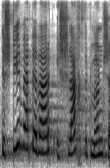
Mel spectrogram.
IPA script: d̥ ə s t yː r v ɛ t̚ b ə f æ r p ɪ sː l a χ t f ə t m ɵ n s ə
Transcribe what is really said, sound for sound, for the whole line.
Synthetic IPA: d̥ ə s t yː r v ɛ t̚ b ə v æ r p ɪ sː l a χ t f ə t m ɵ n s ə

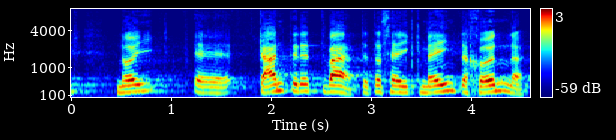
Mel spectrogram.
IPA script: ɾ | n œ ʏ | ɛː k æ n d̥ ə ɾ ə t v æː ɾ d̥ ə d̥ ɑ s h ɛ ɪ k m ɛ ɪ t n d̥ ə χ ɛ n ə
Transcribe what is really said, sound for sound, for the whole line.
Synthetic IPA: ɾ | n œ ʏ | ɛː k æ n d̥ ə ɾ ə t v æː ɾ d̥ ə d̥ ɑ s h ɛ ɪ k m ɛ ɪ n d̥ ə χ œ n ə

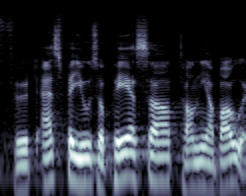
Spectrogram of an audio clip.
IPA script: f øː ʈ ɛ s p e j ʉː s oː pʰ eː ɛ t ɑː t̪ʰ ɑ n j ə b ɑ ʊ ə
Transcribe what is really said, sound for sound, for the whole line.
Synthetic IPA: f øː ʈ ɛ s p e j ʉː s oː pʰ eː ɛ s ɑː t̪ʰ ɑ n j ɑ b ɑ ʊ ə

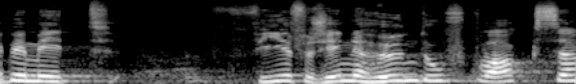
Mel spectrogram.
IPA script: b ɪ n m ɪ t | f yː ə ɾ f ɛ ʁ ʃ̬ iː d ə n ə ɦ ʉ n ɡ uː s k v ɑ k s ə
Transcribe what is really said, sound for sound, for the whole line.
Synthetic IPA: b ɪ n m ɪ t | f iː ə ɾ f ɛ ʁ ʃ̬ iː d ə n ə ɦ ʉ n d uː f k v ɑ k s ə

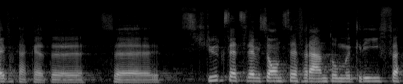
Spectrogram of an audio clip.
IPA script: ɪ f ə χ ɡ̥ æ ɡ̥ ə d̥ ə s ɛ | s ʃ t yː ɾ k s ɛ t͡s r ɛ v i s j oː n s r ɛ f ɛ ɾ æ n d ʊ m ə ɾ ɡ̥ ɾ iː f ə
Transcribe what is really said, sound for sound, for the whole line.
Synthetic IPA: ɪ f ɑ χ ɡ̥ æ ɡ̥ ə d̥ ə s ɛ | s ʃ t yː ɾ k s ɛ t͡s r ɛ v i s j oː n s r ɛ f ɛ ɾ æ n d ʊ m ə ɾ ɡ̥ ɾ iː f ə

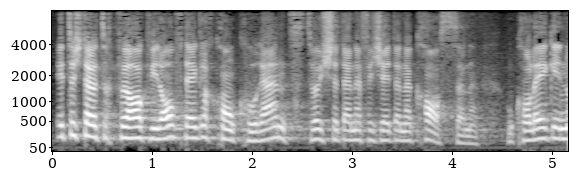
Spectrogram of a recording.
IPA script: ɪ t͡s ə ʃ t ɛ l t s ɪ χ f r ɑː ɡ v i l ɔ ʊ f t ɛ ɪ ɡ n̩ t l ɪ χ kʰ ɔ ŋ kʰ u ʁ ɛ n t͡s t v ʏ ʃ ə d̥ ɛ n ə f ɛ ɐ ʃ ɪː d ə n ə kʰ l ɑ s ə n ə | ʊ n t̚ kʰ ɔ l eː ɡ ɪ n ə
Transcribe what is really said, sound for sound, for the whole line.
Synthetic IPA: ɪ t͡s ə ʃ t ɛ l t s ɪ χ f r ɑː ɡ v i l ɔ ʊ f t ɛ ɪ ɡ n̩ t l ɪ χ kʰ ɔ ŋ kʰ u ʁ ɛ n t͡s t͡s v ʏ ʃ ə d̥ ɛ n ə f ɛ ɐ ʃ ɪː d ə n ə kʰ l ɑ s ə n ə | ʊ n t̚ kʰ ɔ l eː ɡ ɪ n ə

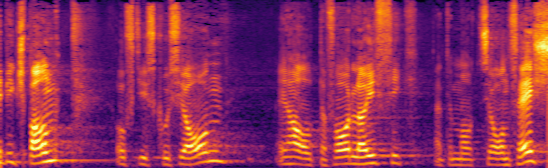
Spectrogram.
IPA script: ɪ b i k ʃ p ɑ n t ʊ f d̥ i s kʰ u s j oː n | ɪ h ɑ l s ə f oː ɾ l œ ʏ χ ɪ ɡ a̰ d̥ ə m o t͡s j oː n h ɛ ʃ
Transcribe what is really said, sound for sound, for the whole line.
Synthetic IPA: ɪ b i k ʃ p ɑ n t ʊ f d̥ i s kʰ u s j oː n | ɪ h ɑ l t ə f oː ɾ l œ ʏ f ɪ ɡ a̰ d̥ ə m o t͡s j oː n f ɛ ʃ

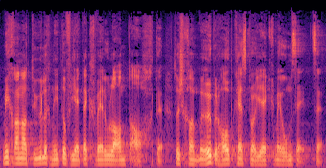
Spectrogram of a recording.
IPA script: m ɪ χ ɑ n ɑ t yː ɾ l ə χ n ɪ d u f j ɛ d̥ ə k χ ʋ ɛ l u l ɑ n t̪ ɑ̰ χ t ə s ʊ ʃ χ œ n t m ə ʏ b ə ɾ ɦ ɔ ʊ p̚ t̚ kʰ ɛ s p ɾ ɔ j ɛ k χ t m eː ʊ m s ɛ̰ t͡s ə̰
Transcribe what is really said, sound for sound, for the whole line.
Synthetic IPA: m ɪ χ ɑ n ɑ t yː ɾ l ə χ n ɪ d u f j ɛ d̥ ə k χ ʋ ɛ l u l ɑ n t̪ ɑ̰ χ t ə s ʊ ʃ χ œ n t m ə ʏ b ə ɾ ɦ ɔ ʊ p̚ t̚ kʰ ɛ s p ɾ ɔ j ɛ k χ t m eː ʊ m s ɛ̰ t͡s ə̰

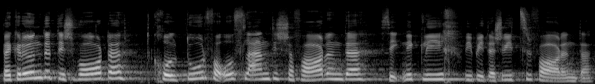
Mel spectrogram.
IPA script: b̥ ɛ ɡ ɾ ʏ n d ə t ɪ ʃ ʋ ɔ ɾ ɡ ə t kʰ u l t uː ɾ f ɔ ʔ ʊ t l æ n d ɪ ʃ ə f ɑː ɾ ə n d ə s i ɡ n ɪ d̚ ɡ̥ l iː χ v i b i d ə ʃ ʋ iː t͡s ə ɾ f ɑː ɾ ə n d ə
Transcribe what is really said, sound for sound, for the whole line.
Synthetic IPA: b̥ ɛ ɡ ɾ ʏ n d ə t ɪ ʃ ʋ ɔ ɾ d ə t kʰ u l t uː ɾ f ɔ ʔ ʊ s l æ n d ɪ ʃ ə f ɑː ɾ ə n d ə s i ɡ n ɪ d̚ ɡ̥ l iː χ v i b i d ə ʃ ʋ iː t͡s ə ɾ f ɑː ɾ ə n d ə

